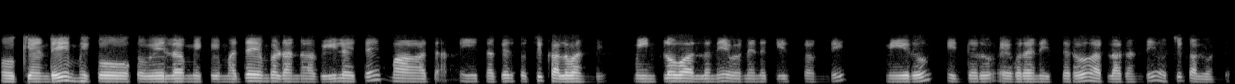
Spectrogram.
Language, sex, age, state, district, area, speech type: Telugu, male, 18-30, Telangana, Mulugu, rural, conversation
